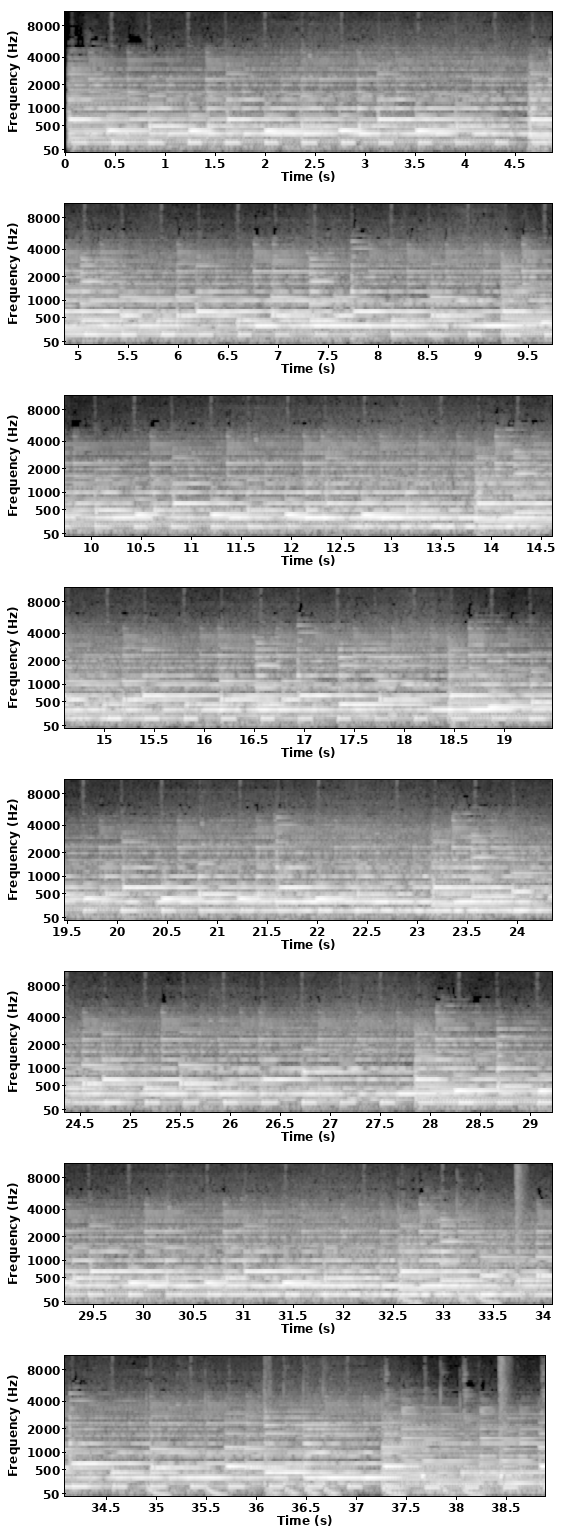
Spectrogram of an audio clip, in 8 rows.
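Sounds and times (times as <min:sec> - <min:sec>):
orchestral keys: 0:00.3 - 0:38.8.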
